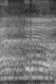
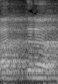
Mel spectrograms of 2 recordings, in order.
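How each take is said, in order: The two takes are said the same way.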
